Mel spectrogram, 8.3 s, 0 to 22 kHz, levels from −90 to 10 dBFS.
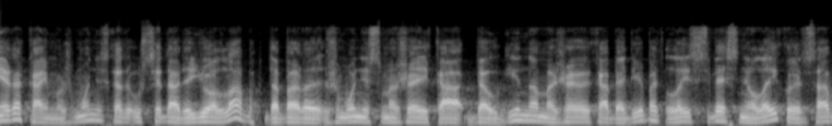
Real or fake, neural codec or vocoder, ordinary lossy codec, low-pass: real; none; Opus, 24 kbps; 9.9 kHz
